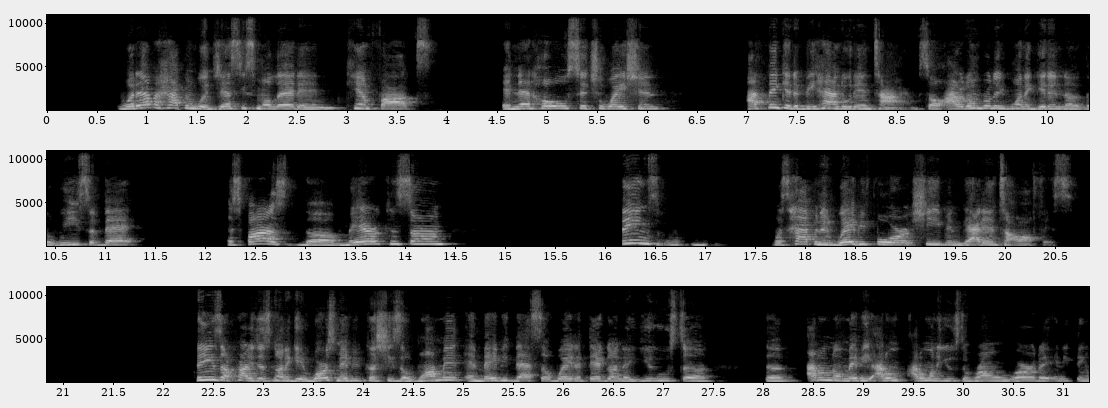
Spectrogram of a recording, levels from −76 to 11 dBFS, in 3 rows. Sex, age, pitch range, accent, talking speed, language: female, 40-59, 200-260 Hz, American, 170 wpm, English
